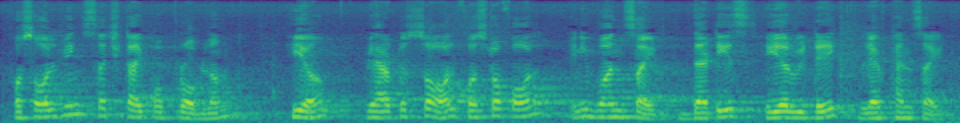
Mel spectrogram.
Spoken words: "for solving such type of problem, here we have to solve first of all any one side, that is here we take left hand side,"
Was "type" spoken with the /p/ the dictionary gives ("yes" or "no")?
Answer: yes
